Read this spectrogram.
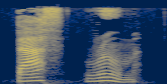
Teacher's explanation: And bathroom has that tricky th sound again. Tongue between your teeth for the first th. The second th in room is often silent, just a soft m sound.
